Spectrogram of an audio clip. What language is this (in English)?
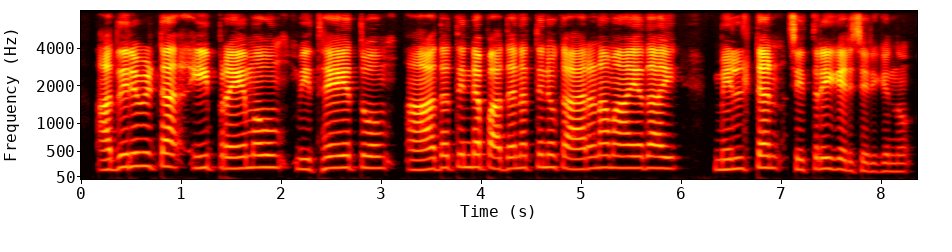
Malayalam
